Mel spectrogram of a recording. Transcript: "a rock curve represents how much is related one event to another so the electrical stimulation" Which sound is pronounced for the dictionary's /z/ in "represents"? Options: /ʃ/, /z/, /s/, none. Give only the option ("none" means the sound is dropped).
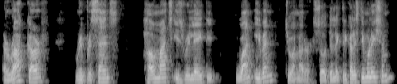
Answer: /s/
